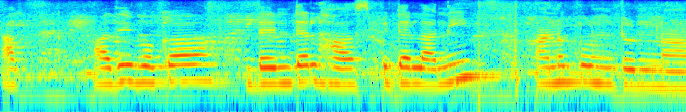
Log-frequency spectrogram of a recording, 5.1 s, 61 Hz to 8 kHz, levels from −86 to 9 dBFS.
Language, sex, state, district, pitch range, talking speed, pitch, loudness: Telugu, female, Andhra Pradesh, Annamaya, 210-240 Hz, 80 wpm, 225 Hz, -15 LUFS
